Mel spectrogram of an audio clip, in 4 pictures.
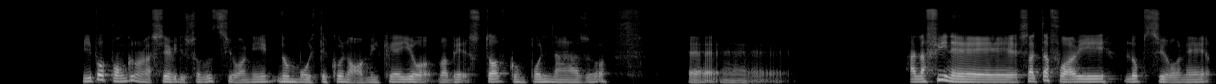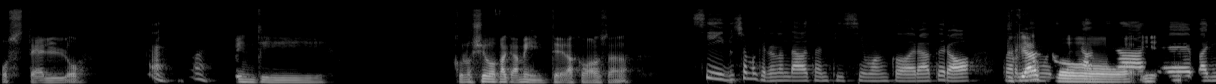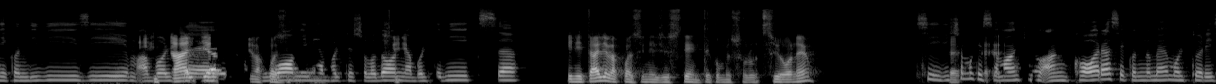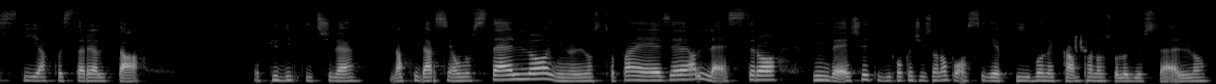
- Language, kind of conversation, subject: Italian, podcast, Qual è una scelta che ti ha cambiato la vita?
- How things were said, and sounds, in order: other background noise; other noise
